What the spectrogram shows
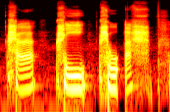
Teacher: makhraj huruf hak kecil dari tenggorokan tengah · Kalau kho itu lebih kasar, kalau H kecil lebih bersih, berbisik dan lembut.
